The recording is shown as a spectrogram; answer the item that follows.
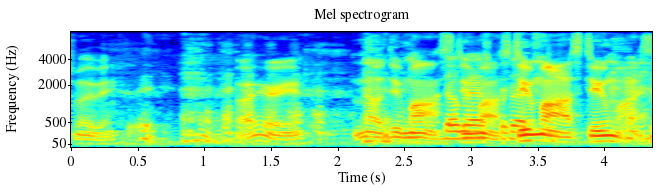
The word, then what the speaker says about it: Dumas: Oh, dumbass. Yeah. Oh, yeah. Yeah. Swashbuckle. Oh, yeah. Go. Yeah. Dumbass movie. I hear you. No. Dumas. Dumas. Dumas. Dumas. It's pronounced Dumas.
